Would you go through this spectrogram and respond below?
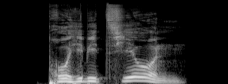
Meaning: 1. prohibition of alcohol / drugs 2. Prohibition
- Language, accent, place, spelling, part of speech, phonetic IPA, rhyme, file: German, Germany, Berlin, Prohibition, noun, [pʁohibiˈt͡si̯oːn], -oːn, De-Prohibition.ogg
